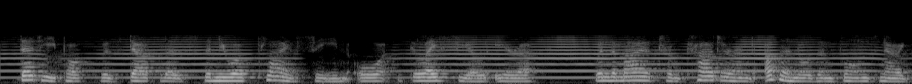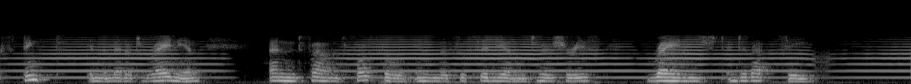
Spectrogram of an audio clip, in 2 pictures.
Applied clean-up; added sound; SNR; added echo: none; Trumpet; 6 dB; none.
